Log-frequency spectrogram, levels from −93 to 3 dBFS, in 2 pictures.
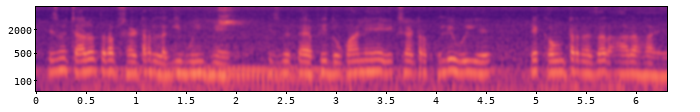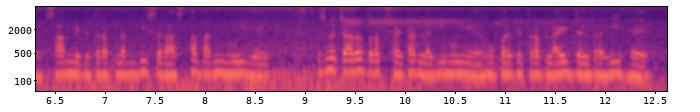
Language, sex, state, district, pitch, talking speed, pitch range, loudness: Hindi, male, Bihar, Araria, 155 Hz, 215 wpm, 145-165 Hz, -29 LUFS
